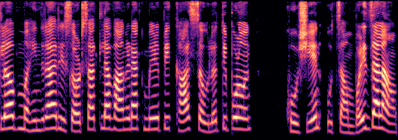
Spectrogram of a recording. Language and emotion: Goan Konkani, surprised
